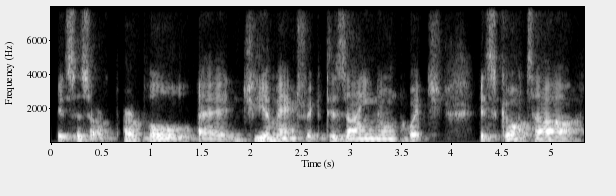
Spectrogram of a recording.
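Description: Scottish male podcast guest, monotone, halting with fillers. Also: medium pitch, low-quality recording. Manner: hesitant, many fillers and restarts. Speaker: brand representative guest. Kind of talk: podcast interview.

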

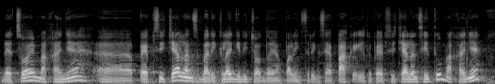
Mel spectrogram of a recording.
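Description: A man's voice: on the low side, big pitch swings, quick pace, darkish tone. A man hosting a podcast, talking, full of fillers and restarts. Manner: loose, conversational, many fillers and restarts. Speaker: podcast host. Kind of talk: casual explanatory monologue.

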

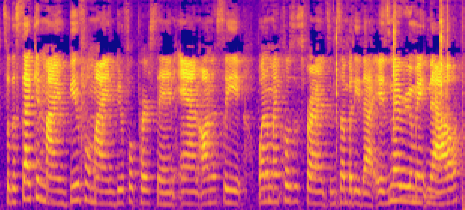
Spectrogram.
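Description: A woman's voice: mid-range voice, steady tone, fairly quick. A young adult woman hosting a podcast, upbeat and encouraging toward her guest. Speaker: podcast host. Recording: echoey room, faint noise.

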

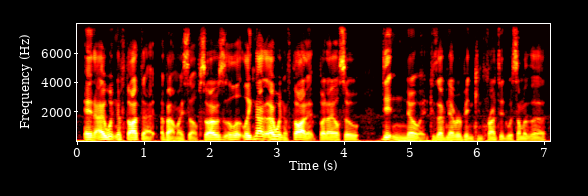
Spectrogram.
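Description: A man in his forties with a somewhat low voice chats casually about a film. He rambles, hedges and fills pauses with "um" and "like" as a podcast host. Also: fairly bright tone, dry recording. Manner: rambling, hedging, many fillers. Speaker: podcast host reviewing films.

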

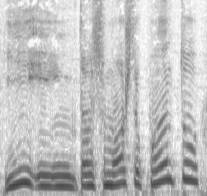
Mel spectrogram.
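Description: A man's voice: sits high, lively intonation, fairly quick, warm tone. A man giving conversational, explanatory football analysis on the radio, repeating words to build his points. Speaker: sports commentator.

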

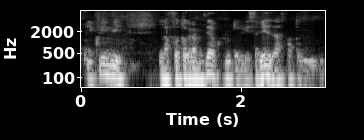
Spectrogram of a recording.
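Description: A man's voice: low-pitched, fast, background noise. A man from Italy giving conversational technical answers in an interview, often repeating words and restarting as he explains. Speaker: interviewed field geology researcher. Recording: dull, muffled audio.

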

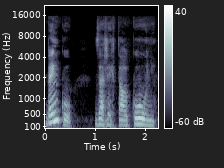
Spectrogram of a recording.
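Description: A woman narrating a children's story in a lively, playful way. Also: lowish voice.

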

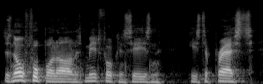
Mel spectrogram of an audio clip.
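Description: A man, giving a casual, profane motivational talk full of animated storytelling. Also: medium pitch, quick pace, breathy edge. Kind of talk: casual monologue.

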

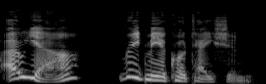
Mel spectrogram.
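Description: A woman's voice: mid-range voice, huge pitch swings, a little slow, fairly bright tone, breathy edge, dry recording, studio quality, full character voice. A woman voicing a sardonic male demon who drawls lazily and teases. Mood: teasing. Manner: lazy drawl, mocking.

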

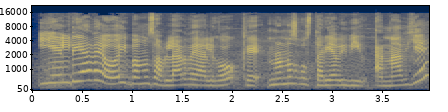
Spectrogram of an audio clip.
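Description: A woman's voice: high-pitched, quick pace, bright, forceful tone, slight background noise. A woman with a Mexican Spanish accent hosting a casual chat podcast, talking in an emphatic, slangy way. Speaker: podcast host.

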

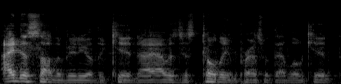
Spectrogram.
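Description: A man's voice: sits low, rapid-fire. A man co-hosting a casual political chat, often jumping in. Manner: animated, interjects often. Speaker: talk show co-host.

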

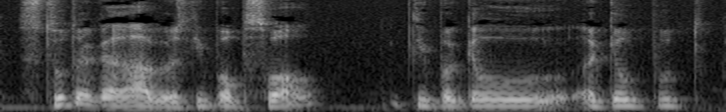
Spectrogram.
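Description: A man's voice: fairly high pitch, steady tone, quick pace, vocal fry, dark tone, slightly rough. A young man chatting casually about things in slangy speech sprinkled with English words. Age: young adult. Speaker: film discussion podcast co-host. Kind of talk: casual chat.

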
